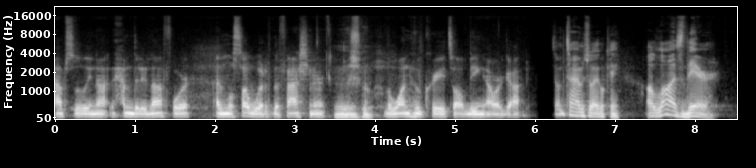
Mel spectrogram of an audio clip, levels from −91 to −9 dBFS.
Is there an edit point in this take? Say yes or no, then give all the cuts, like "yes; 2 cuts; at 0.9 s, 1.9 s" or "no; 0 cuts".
yes; 1 cut; at 6.2 s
